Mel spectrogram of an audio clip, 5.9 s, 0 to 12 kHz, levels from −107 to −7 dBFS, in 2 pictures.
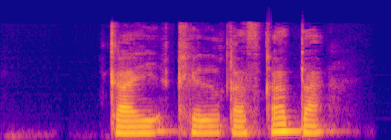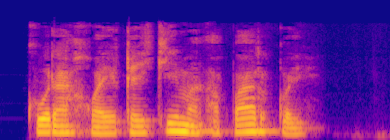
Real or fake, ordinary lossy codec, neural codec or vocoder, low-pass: fake; AAC, 32 kbps; codec, 16 kHz, 4 kbps, FunCodec, trained on Chinese and English, 50 frames a second; 7.2 kHz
